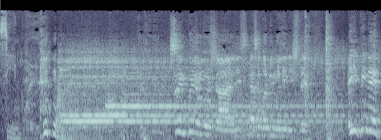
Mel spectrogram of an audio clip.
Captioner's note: laughs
